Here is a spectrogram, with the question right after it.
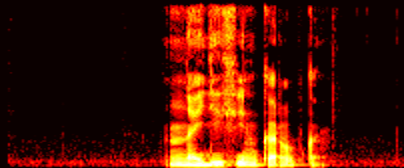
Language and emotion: Russian, neutral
